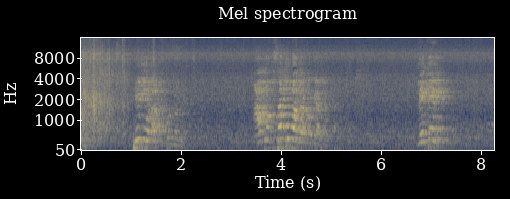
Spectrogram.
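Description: A man shouts forcefully through a microphone and loudspeakers, echoing in a large hall.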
